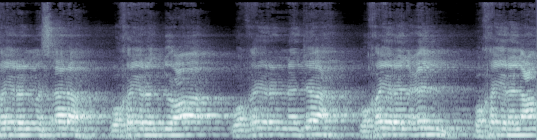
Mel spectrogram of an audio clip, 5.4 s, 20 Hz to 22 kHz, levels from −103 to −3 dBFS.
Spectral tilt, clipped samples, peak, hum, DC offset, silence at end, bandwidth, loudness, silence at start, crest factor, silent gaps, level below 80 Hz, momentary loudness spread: -6 dB/octave; under 0.1%; 0 dBFS; none; under 0.1%; 0 s; over 20 kHz; -15 LUFS; 0 s; 14 dB; none; -60 dBFS; 7 LU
